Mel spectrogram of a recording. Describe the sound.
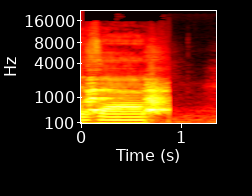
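A dog lets out a drawn-out, tonal yelping bark of under a second, with a second push near its end, then abrupt silence.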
